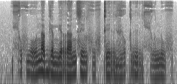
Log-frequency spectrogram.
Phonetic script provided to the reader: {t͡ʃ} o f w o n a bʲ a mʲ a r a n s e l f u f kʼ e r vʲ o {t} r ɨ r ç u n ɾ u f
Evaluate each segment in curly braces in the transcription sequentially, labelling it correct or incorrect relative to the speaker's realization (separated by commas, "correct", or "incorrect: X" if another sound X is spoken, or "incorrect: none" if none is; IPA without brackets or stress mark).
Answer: incorrect: ç, incorrect: k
